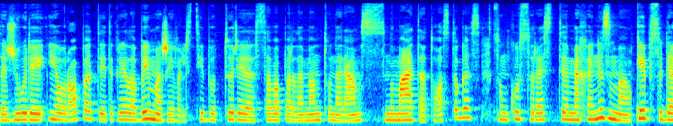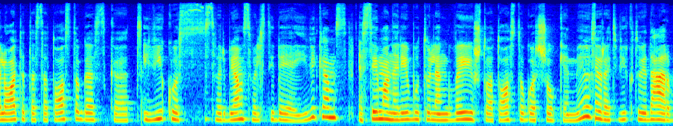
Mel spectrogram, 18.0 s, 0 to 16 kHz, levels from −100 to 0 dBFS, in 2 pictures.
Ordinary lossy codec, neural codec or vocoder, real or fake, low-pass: MP3, 96 kbps; none; real; 14.4 kHz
